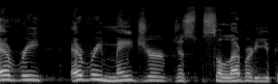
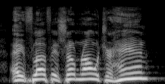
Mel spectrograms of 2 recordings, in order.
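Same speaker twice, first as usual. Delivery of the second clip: gruff shout; 5 semitones higher, 14 dB louder than usual. Retold or imitated. Stone Cold demanding drink.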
